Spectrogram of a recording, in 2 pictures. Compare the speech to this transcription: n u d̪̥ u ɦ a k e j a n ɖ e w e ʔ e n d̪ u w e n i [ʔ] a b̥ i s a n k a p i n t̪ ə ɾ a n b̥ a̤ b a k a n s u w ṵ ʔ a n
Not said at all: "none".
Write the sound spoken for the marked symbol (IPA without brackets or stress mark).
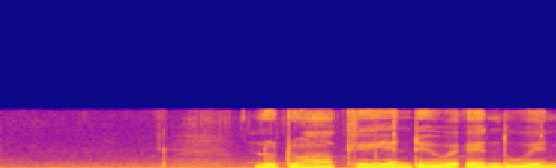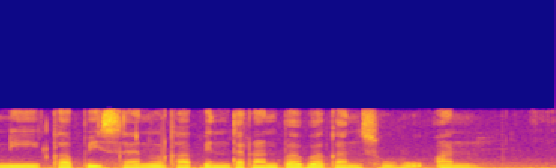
k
